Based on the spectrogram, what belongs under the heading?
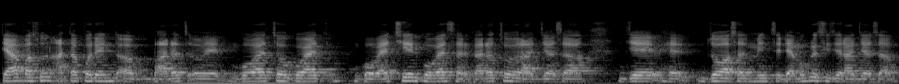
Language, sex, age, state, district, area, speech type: Goan Konkani, male, 18-30, Goa, Tiswadi, rural, spontaneous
